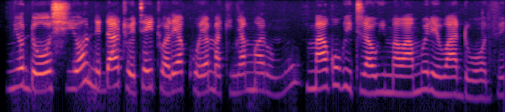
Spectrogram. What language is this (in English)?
Kikuyu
